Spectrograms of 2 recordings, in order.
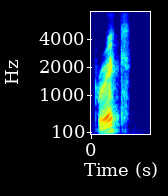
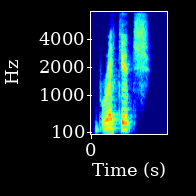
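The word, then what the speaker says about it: Brkic: I was planning on just calling him Brick, from Anchorman, because that would have been kind of funny. But it turns out his name is pronounced Brickich.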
